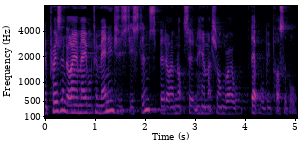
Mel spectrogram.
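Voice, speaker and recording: A woman with an Australian accent talks at a fairly quick pace. Her voice has vocal fry. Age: 70s. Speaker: local resident. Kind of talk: public submission.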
